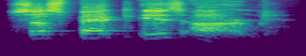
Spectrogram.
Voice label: Emergency Human Male Voice Police Dispatch Suspect Is Armed; emergency effects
